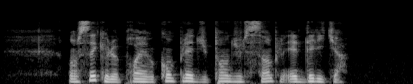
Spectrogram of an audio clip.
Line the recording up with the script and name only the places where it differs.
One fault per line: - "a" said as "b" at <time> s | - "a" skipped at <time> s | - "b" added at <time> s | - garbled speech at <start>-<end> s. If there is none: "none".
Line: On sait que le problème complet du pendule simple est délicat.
none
